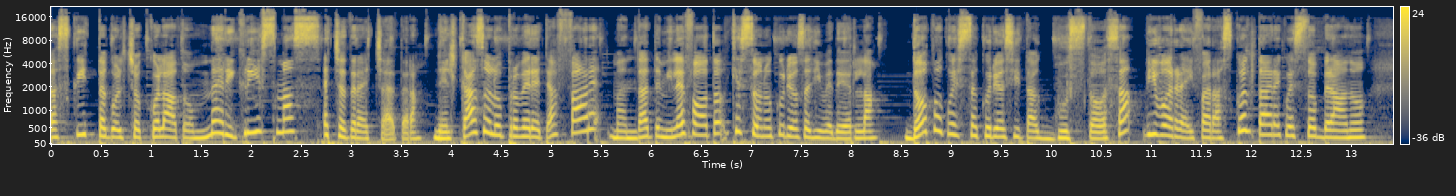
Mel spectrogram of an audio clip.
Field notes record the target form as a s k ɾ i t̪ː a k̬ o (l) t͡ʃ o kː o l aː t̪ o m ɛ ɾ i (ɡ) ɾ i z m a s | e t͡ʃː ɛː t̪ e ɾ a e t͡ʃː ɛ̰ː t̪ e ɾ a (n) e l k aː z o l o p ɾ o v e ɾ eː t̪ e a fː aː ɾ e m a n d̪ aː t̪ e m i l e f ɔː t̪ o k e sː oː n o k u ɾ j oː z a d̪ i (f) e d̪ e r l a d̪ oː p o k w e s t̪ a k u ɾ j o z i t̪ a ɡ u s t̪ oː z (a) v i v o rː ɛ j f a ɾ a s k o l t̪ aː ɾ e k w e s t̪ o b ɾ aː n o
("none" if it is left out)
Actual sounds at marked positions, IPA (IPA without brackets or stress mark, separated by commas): l, k, n, v, a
